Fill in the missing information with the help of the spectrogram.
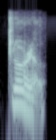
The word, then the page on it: chloral: Indian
